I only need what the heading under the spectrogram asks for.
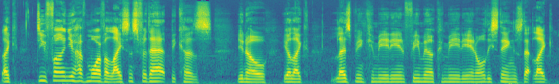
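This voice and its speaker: A man hosting a casual interview, crude and joking, throwing in quick asides. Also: mid-range voice, steady tone, clean tone. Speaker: podcast host interviewing a comedian. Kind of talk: casual chat.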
